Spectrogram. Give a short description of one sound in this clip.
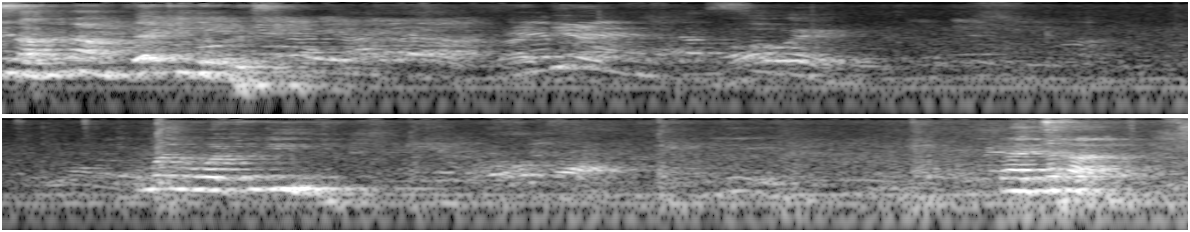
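A man preaches with passion into a microphone in an echoing hall.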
